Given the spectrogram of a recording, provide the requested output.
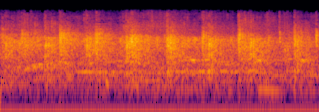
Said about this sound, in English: You stand up and clap your hands in the middle of that storm and say, God, I'm in this place, but I rejoice in you.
